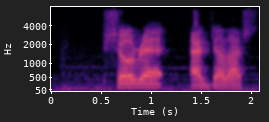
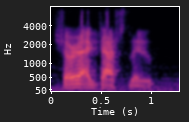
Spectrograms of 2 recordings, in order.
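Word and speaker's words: Shohreh Aghdashloo: I'm gonna horribly mispronounce her name. Shora Agdashlu. Shora Agdashlu would be reading this.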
